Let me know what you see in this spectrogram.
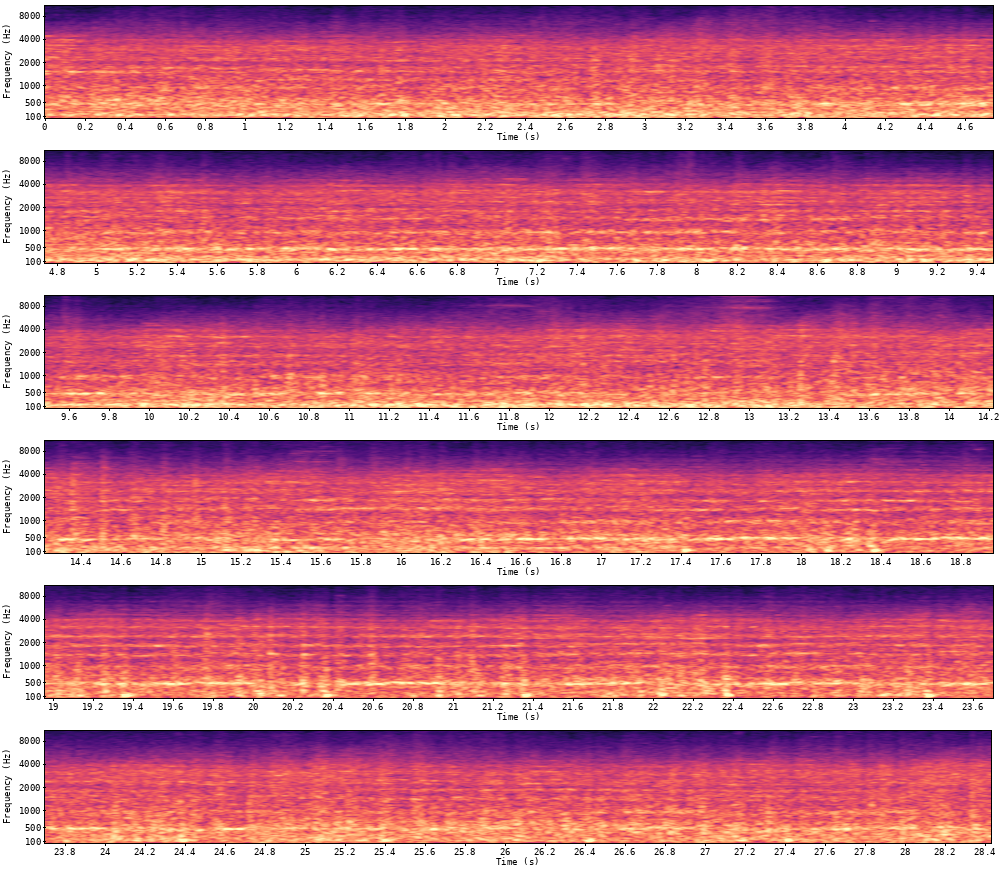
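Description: Freight train cars, covered hoppers and then tank cars, rolling steadily past: a continuous rumble of steel wheels on rail with clicking over the rail joints and a steady ringing tone from the wheels over it.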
